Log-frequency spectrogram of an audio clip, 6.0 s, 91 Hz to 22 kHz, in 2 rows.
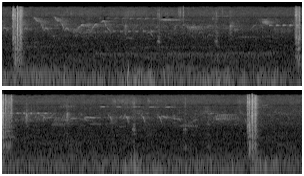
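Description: Nikon D500 shutter firing three single frames, near the start, at about three seconds and at about five and a half seconds. The demonstration compares its normal and quiet release modes, and they sound nearly alike, maybe a touch more silent.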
